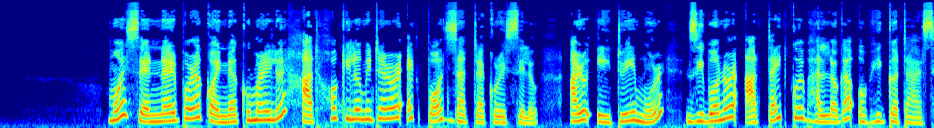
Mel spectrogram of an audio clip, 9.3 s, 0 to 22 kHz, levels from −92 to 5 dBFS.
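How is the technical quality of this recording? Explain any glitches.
No technical faults can be heard anywhere in this speech recording. There are no glitches to explain.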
